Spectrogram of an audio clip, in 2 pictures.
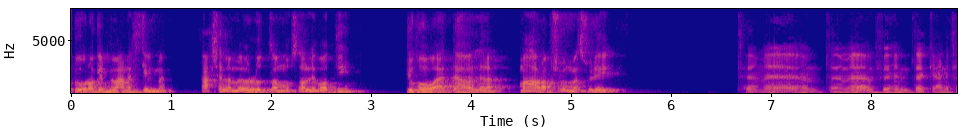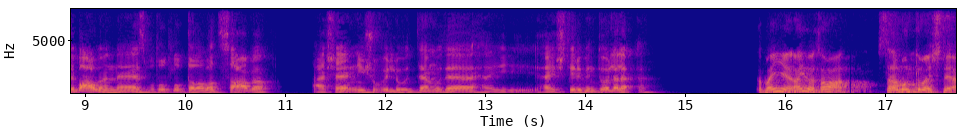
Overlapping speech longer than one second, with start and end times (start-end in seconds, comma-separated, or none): none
